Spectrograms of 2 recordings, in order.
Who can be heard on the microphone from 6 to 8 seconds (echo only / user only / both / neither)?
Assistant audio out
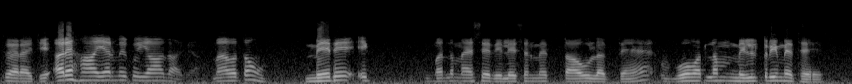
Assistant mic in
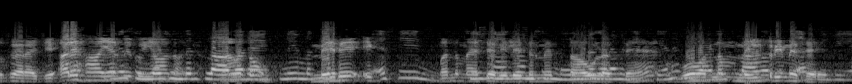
both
